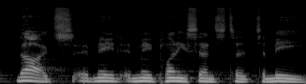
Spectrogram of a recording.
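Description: With a New York accent, a man speaks fairly slowly at medium pitch in a dark, mellow tone. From New York City, Rockaway, Queens. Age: 40s. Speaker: hospitality entrepreneur. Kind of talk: casual interview.

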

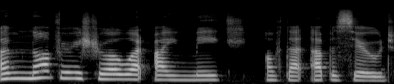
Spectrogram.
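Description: A woman at a medium pitch, with ordinary pitch variation and a very slow pace, on a very clean recording with a silent background. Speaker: solo podcast host reviewing TV dramas. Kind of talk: casual solo monologue. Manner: rambling, laughs often.

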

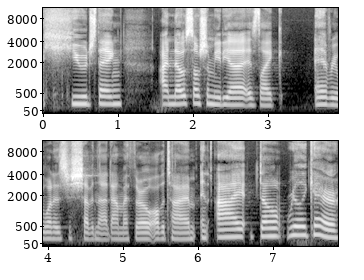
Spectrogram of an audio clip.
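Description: This woman has an ordinary speaking voice and an American accent. She talks at a fairly slow pace with ordinary pitch variation. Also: medium pitch for a woman. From Indiana, US Midwest. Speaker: pop singer. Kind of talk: interview. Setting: live podcast studio.

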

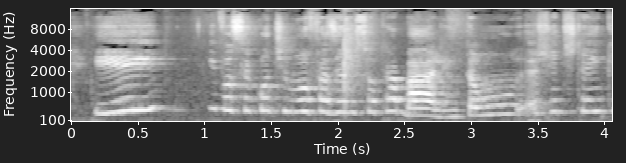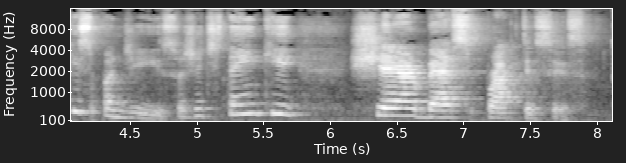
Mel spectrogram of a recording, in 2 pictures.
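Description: Noticeable background noise sits behind a woman's voice. Her pitch is extremely high and swings very widely. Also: fairly slow pace. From Brazil. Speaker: podcast co-host. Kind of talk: casual chat. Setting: recording with a Hudson River view, trains nearby.

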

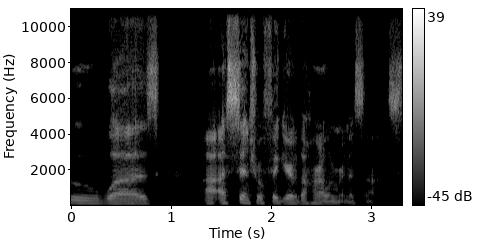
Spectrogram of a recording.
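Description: A woman with an American accent, very deep and low in pitch, fairly even intonation, dry, close sound with no echo. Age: 60s. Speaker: journalist and biographer. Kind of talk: interview.

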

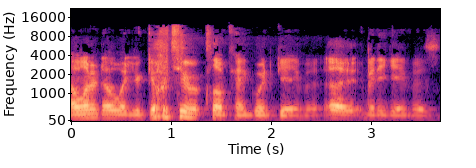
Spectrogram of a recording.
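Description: Someone talks at a moderate pace in an ordinary speaking voice. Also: man. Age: 20s. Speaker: videographer. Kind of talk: casual chat.

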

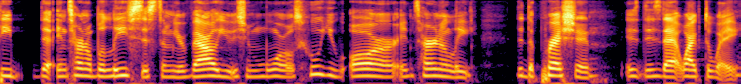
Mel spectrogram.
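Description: In a Louisiana accent, a woman speaks at medium pitch and a moderate pace. Her intonation stays monotone and flat. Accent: Southern US (Louisiana). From Louisiana, US South. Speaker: podcast host. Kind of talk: solo personal monologue.

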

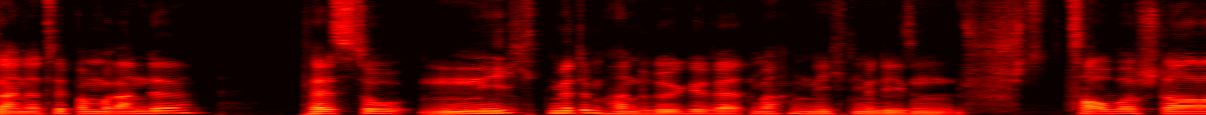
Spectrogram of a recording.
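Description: A man speaks at a fairly slow pace and medium pitch in a normal speaking voice. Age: 20s. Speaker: podcast co-host, physiotherapy student. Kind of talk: casual chat.

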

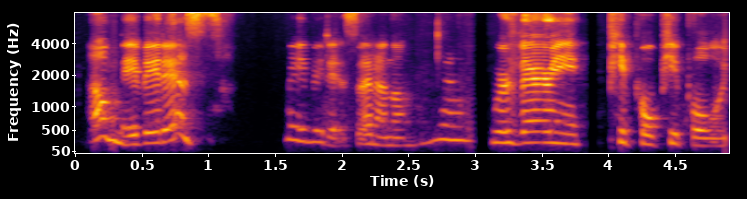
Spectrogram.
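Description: Fairly slow and fairly high-pitched, a woman's bright, sharp voice swings very widely in pitch and shows vocal fry. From southern Brazil, Porto Alegre. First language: Spanish. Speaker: podcast guest, immigrant. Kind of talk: casual interview.

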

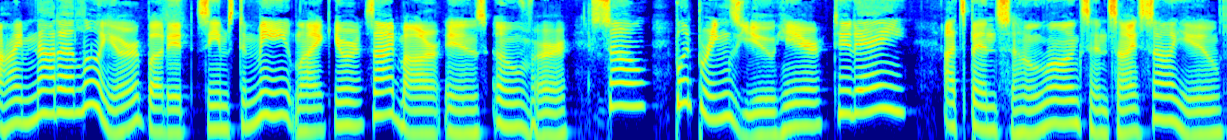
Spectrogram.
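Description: This put-on character voice sits at a middle pitch and moves at a very slow pace. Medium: actual play. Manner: casual, slangy, deadpan.

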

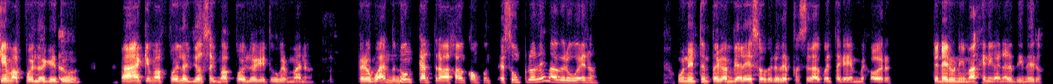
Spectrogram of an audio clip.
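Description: With a Chilean accent, a man speaks at a moderate pace in a fairly high voice with ordinary pitch variation. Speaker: podcast co-host, psychologist. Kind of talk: casual chat.

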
